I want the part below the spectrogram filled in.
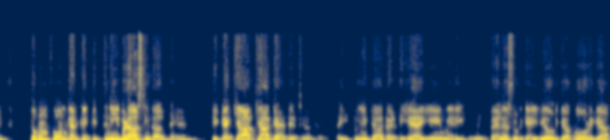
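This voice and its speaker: Guy teaching online selling, kinda high voice, dry close mic, chatty and keeps saying okay. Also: no room sound, rough recording. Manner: conversational, explains step by step with frequent checks like 'okay'; slows right down when acting out sample English call lines. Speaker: online business trainer. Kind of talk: instructional talk.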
